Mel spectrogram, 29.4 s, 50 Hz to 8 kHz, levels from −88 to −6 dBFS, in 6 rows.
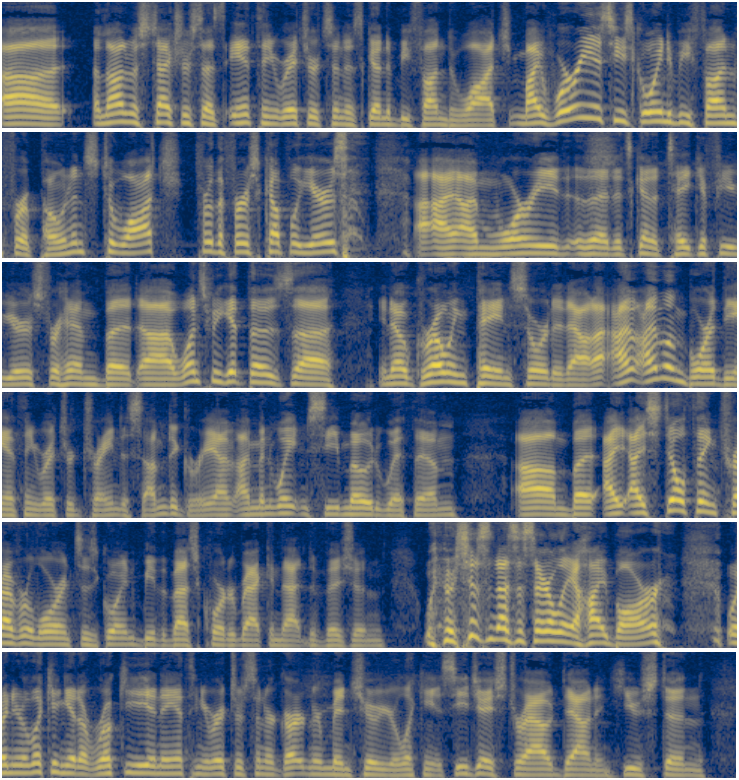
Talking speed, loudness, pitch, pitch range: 245 wpm, -22 LUFS, 155 Hz, 140-180 Hz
